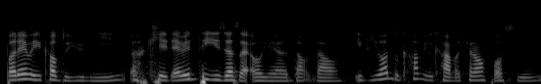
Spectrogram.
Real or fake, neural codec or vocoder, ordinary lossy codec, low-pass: fake; codec, 16 kHz, 0.7 kbps, FocalCodec; none; none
